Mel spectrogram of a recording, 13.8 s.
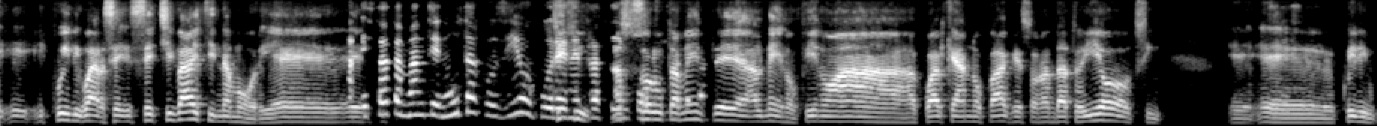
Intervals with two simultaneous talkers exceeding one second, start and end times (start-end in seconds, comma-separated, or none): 5.5-7.1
